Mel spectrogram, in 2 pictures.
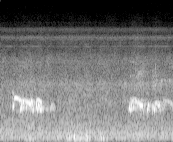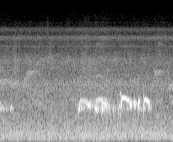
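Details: Bait call of a local zebra dove: three separate short trilled coo phrases, each a quick stutter of notes, spaced about two and a half seconds apart over a quiet background.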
